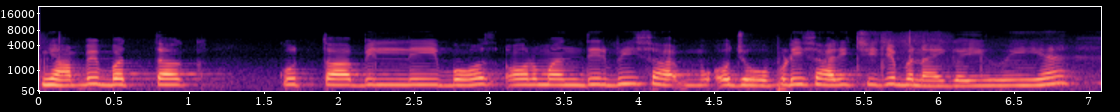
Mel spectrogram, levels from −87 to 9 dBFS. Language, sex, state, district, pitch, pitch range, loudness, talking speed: Hindi, female, Uttar Pradesh, Shamli, 255 Hz, 245-265 Hz, -16 LUFS, 160 wpm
